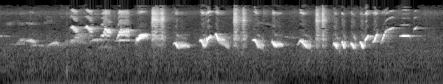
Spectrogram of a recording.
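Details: White-rumped shama (murai batu) in full song, kept as a cage bird for therapy of low-stamina birds; loud dense run of varied whistled slurs, sweeping notes and harsh chattering bursts, with high trills between phrases.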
